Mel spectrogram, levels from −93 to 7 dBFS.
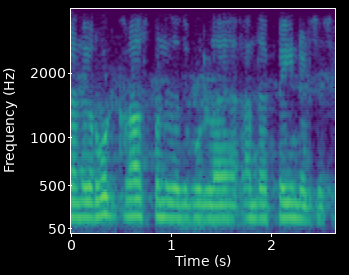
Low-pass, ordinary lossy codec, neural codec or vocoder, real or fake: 3.6 kHz; Opus, 24 kbps; none; real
